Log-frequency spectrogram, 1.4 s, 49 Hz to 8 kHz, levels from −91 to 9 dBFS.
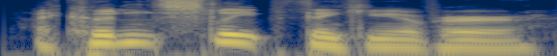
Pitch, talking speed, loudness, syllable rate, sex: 130 Hz, 260 wpm, -18 LUFS, 5.5 syllables/s, male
